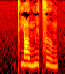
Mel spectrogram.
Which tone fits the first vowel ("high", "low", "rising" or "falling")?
falling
